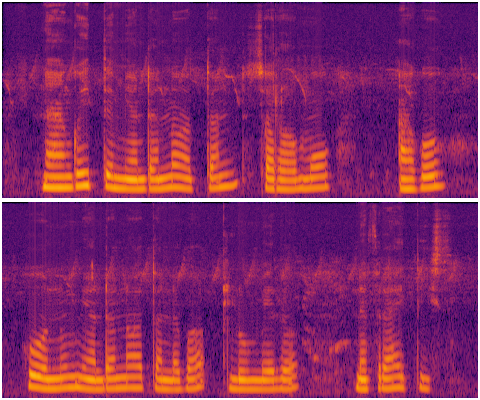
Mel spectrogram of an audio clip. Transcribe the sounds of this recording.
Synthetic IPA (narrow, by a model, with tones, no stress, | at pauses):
na˨ŋɡo˦i˦te˨mjɔ˨nda˨nɔ˦tɔ˦nsɔ˨ɾɔ˨mo˦ | a˨ɣo˦ | ko˦nu˦mjɔ˨nda˨nɔ˦tɔ˨ne˨βɔ˦lu˨me˨ɾo˦ne˨fɾa˦iti˨s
